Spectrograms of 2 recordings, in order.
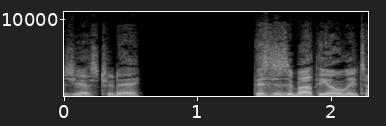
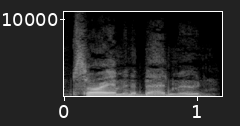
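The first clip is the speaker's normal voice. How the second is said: usual speaking voice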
